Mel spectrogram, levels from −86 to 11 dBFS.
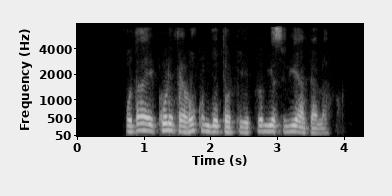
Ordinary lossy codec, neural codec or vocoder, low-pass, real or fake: AAC, 32 kbps; codec, 24 kHz, 3 kbps, HILCodec; 7.2 kHz; fake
